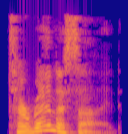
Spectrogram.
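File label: "tyrannicide", British English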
